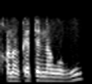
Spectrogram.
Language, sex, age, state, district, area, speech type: Odia, male, 18-30, Odisha, Koraput, urban, conversation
